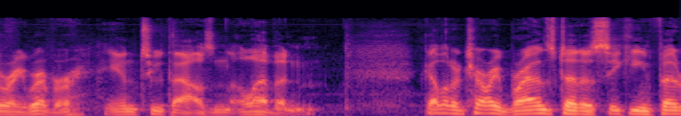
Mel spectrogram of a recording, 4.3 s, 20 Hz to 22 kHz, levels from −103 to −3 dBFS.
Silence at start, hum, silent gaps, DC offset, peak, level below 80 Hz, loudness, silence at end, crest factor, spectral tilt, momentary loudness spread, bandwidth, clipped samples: 0 s; none; none; under 0.1%; -10 dBFS; -56 dBFS; -28 LUFS; 0 s; 18 dB; -5 dB/octave; 11 LU; 11.5 kHz; under 0.1%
